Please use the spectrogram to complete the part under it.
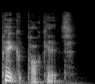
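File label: "pickpocket", British English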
